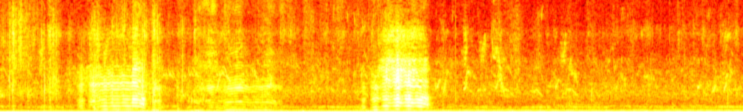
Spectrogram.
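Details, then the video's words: Desi goats and young kids at a goat farm: three separate bleats, a nasal wavering call, a softer falling one, then a loud quavering bleat, over a steady low mechanical hum. "Beautiful Bakri Ka Awaaz || Goat Sounds At Goat Farming"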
